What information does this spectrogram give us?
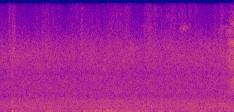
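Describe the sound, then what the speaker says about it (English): Strong wind gusts buffet the microphone on the west coast at Blackpool, a continuous loud roar with low rumbling surges and no one speaking. "There's one thing we do well on this west coast, and it's wind."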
